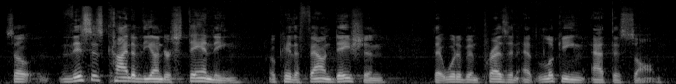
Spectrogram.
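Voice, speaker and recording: A man's voice: mid-range voice, moderate pace. Middle-aged male pastor, conversational sermon, asks the room questions, long reverb of a church hall. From Chile. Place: church sanctuary.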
